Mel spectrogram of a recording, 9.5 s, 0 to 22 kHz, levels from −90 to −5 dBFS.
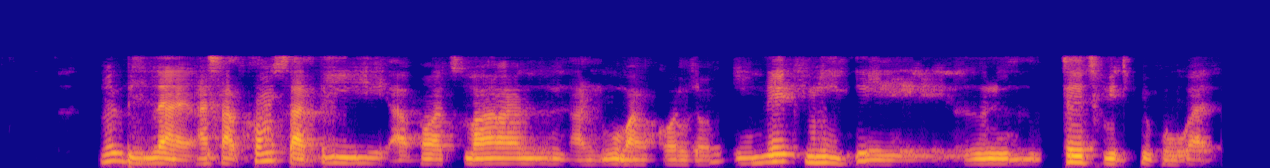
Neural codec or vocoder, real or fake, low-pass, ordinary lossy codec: codec, 16 kHz in and 24 kHz out, 0.6 kbps, FireRedTTS-2 codec; fake; 5.4 kHz; none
